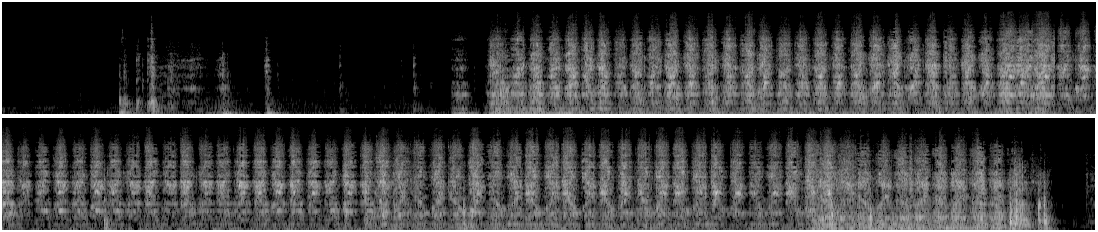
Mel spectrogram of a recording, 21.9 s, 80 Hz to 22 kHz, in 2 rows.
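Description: Hacksaw cutting through the steel barrels of a double-barrelled 12-gauge shotgun held in a miter box. A few light knocks come first as the saw is set in place. About five seconds in, fast, even back-and-forth strokes with a metallic ring begin and run until the blade cuts through, stopping abruptly just before the end.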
